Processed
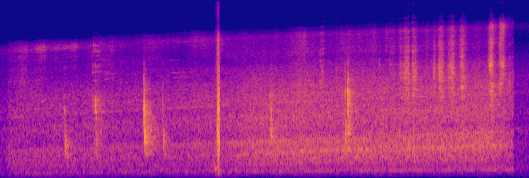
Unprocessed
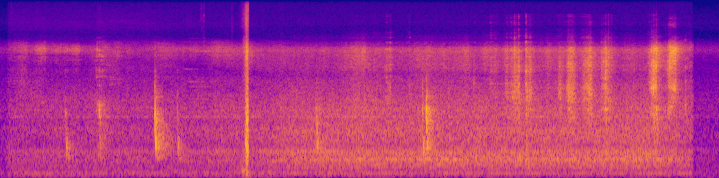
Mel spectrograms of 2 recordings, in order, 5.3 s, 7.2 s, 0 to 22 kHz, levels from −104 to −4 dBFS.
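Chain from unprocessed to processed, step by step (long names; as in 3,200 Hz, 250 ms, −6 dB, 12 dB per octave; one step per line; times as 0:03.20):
gliding playback speed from 97% → 175%
three-way crossover with the lows and the highs turned down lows −15 dB, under 180 Hz, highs −20 dB, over 5,500 Hz
level −4.5 dB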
